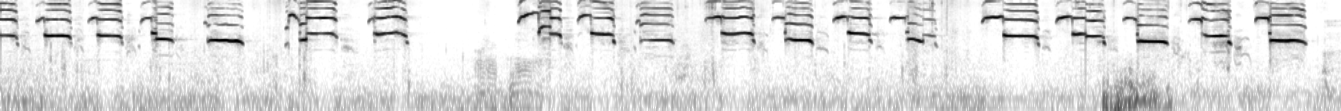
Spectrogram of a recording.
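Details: Light-morph changeable hawk-eagle hunting a mandar bird: loud, sharp whistled notes with a downward kink, repeated about twice a second in a long series, broken by a short gap, with some faint rustling.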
